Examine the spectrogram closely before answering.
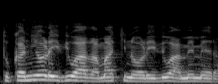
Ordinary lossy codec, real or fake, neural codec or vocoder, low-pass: none; real; none; 10.8 kHz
